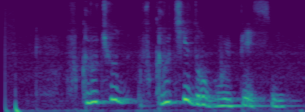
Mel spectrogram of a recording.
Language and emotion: Russian, neutral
